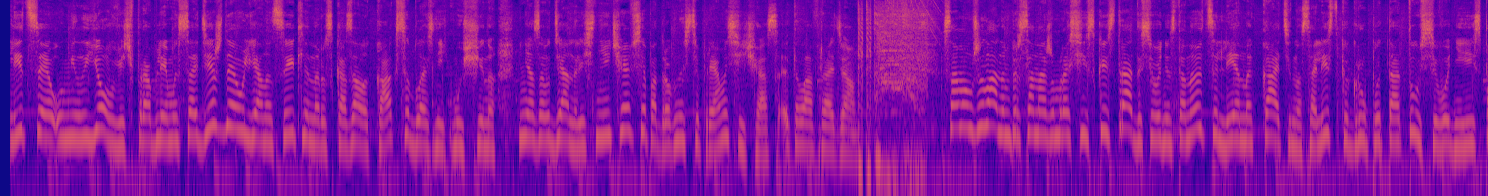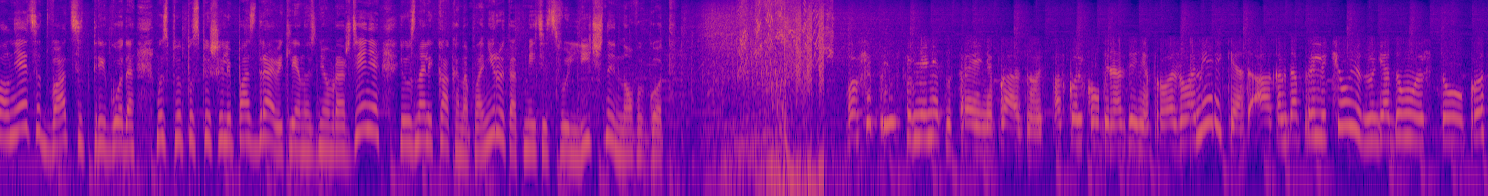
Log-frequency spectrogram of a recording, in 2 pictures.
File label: Radio; Love Radio 106 FM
